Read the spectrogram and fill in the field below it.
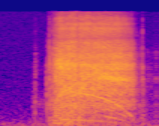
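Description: A hole cutter bores through wood with a steady, loud power-drill whine lasting under a second, starting and stopping abruptly with no talk.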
